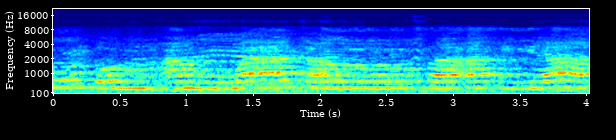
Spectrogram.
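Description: A schoolgirl singing into a microphone, a young female voice holding long notes that bend and waver in pitch, amplified through the hall's sound system.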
